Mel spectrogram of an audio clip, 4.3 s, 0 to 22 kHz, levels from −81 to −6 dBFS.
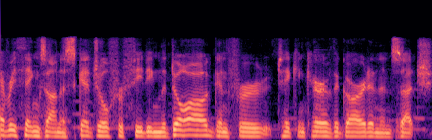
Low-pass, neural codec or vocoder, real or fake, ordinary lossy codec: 7.2 kHz; none; real; AAC, 48 kbps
